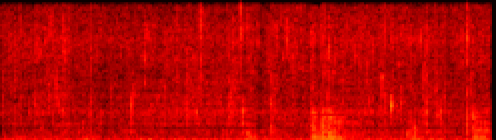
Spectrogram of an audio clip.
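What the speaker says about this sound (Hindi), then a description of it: "अब हम इसमें डालेंगे स्प्रिंग अनियन के वाइट, जो हमने वाइट की स्लाइस में काट लिया था" Sliced spring onion whites hit hot oil with ginger and garlic for a steady, close sizzle, swelling into a louder crackling burst partway through, with faint stirring and no voices.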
